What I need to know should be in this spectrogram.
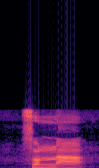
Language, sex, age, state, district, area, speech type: Telugu, male, 18-30, Andhra Pradesh, Srikakulam, urban, read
